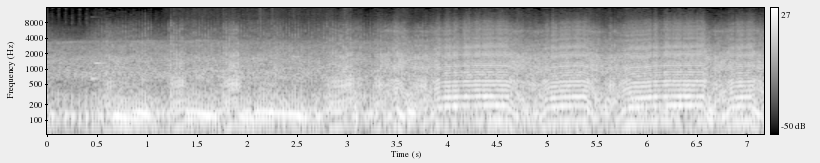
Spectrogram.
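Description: A dirt bike engine revs and whines loudly.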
